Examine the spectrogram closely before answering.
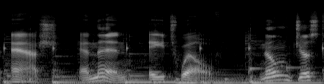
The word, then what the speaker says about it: Æ: It would be interesting to know that the boy got a very interesting name, pronounced the letter X, and then the AE is like pronounced Ash, and then A12, known just as X.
